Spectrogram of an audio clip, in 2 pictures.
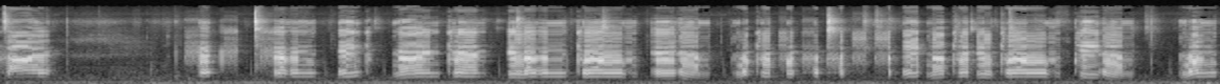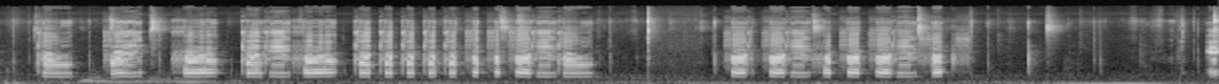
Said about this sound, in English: This is the first ever talking clock that was ever produced that uses speech synthesis.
